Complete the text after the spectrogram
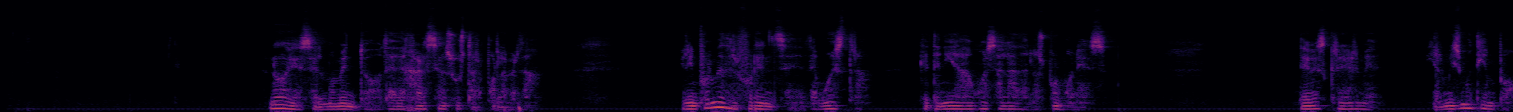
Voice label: Muestra suspense

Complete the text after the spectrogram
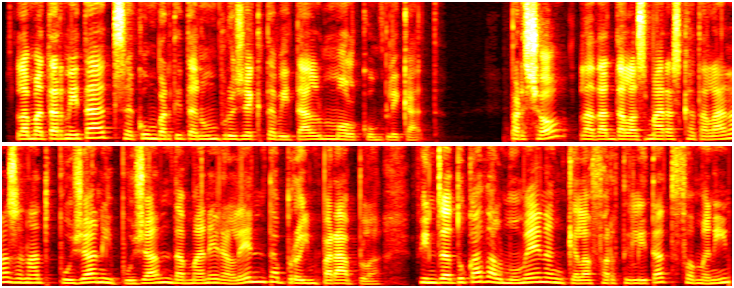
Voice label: documental catalan

